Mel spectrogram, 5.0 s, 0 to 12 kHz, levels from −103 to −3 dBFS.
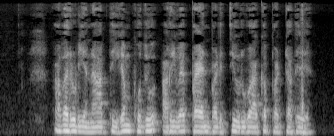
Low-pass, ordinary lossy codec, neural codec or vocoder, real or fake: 10.8 kHz; AAC, 48 kbps; none; real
